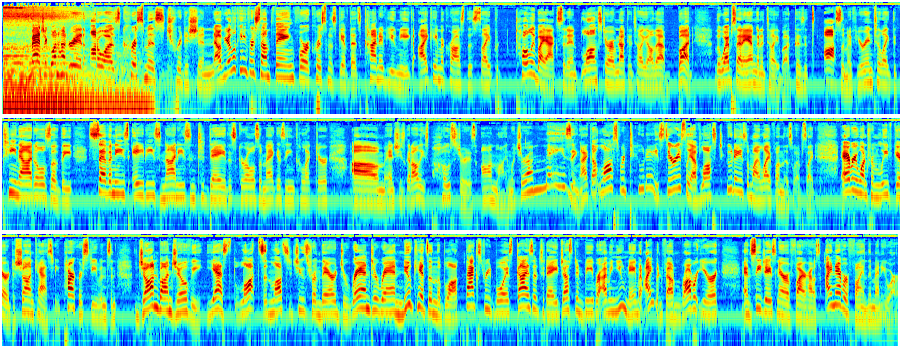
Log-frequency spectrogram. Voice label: radio; canada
